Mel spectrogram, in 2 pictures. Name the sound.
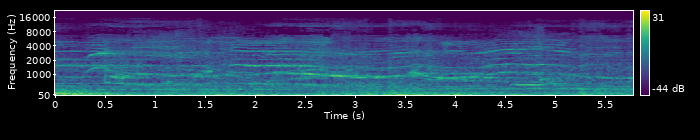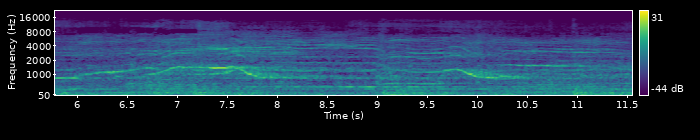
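babies crying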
